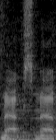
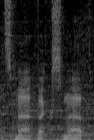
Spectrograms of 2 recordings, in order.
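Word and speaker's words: SMAP×SMAP: Even though it's just pronounced SMAP SMAP and not SMAP x SMAP.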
